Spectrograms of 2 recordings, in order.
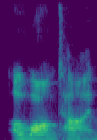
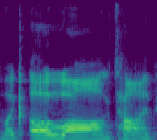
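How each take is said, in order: First: Said in the usual way. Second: "long time" stretched slow; slowly stretched "a long time"; drawn-out emphasis. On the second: Real, not acted. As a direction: drag out "a long time" to show how long.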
